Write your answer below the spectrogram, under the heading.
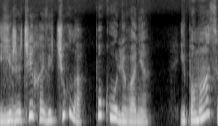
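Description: Someone does plain reading aloud. Behind the voice, the background stays quiet.

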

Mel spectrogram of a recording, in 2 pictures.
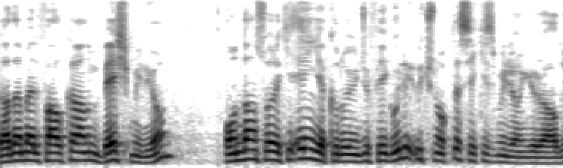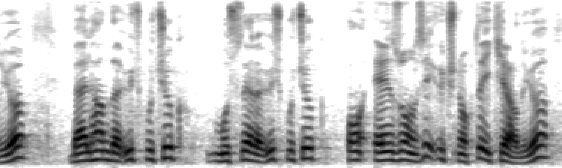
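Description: A very slow, fairly high-pitched man's voice with a dark, mellow tone and lively intonation. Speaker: football pundit. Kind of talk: panel discussion. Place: studio. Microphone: lapel.

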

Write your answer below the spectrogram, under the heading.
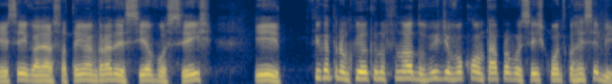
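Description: In a dry recording with no echo and a quiet background, a man speaks with a dark, mellow tone, a fairly high pitch and ordinary pitch variation. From Brazil, interior of Rio de Janeiro state (serrana region). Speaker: farmer and rural vlogger; small farmer vlogger. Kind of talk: casual vlog. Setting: outdoors. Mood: grateful, relaxed. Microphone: phone near.

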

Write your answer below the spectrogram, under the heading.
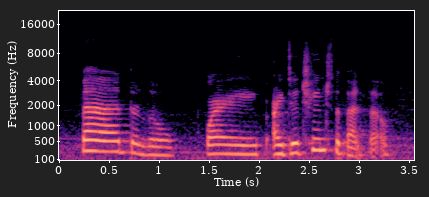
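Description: Ordinary pitch variation over music in the background. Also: woman. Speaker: vlogger and waxing business owner. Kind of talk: casual vlog. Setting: in a car.

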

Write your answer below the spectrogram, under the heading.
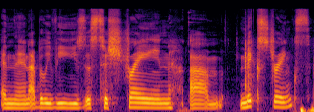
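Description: A woman talks at a very slow pace in a very deep, low pitch. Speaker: home vlogger. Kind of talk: casual home tour narration. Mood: enthusiastic. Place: home room. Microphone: phone near.

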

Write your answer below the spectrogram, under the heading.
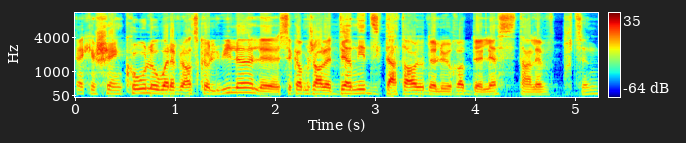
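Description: In a Quebec accent, a man talks at a fairly quick pace with a fairly high pitch, ordinary pitch variation and a bright, sharp tone. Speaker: podcast co-host. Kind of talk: casual chat. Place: home room.

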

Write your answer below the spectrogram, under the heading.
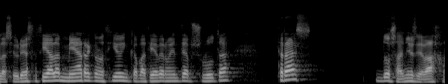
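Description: The background is quiet around a man. His pitch moves in an ordinary way. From Spain. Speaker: labour and social security lawyer; social security lawyer. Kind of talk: Q&A video answering viewer questions. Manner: hesitant with frequent fillers. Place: home room. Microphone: studio mic.

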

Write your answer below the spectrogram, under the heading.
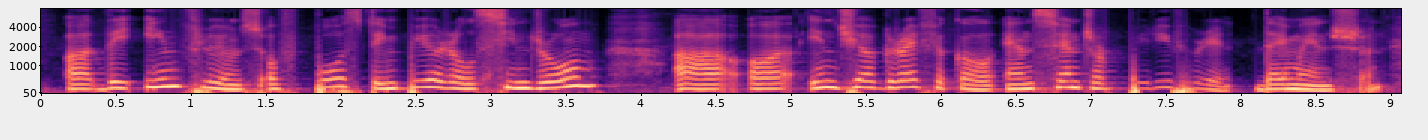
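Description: A woman with a Russian accent, medium pitch, lively intonation and a very slow pace. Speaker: social scientist on a conference panel. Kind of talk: conference panel presentation. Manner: halting, many hesitations and false starts.

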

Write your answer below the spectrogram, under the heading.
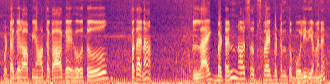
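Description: Recorded dry with no echo but noticeable background noise, a man speaks at a moderate pace with ordinary pitch variation. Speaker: motovlogger. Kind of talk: casual vlog chat. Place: motorbike. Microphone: helmet.

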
